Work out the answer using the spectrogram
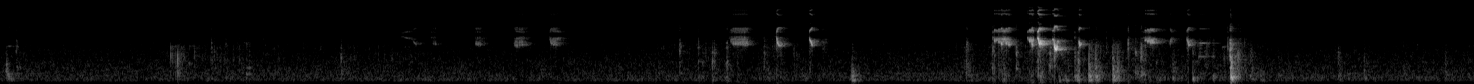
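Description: A young bird peeping: short, high calls in quick groups that grow louder and thicker about ten seconds in, with a couple of sharp knocks among them.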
